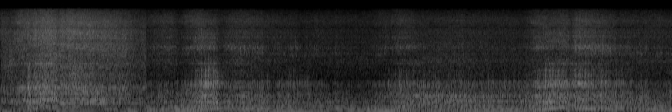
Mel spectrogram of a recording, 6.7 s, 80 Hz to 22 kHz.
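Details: 1963 Chevrolet Nova wagon with an LS3 swap, about 10k miles since the swap, after a misfire repair: clean, even revving with no stumble. All eight cylinders are firing.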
